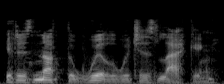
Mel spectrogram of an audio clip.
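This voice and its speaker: A man's voice: very deep voice, a bit bright, no room sound, pitched below the performer's own voice. A man voicing a stern, suspicious authority figure in a storybook, emphasizing each word with cool indifference. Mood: cold, insinuating. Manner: slow, emphatic, indifferent, deliberate. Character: stern, suspicious, coldly watchful male authority.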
